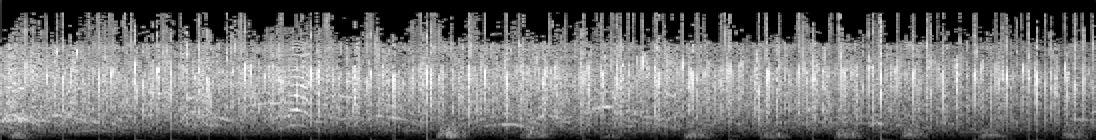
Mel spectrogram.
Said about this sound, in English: Oh, don't clap like you're clapping for me. Clap for Jesus. He's the one that deserves the praise.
